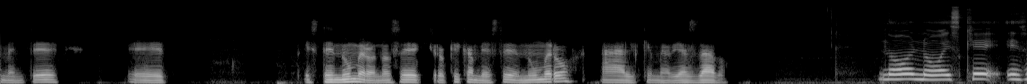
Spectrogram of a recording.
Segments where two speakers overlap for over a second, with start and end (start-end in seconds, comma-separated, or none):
none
